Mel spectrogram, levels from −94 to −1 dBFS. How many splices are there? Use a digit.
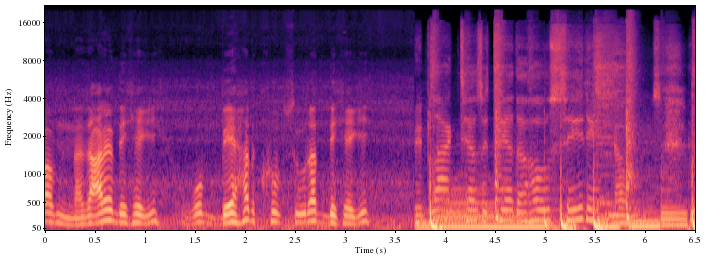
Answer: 1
